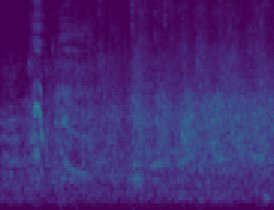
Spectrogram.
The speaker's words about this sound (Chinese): 这些掌声都是发自肺腑的了。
